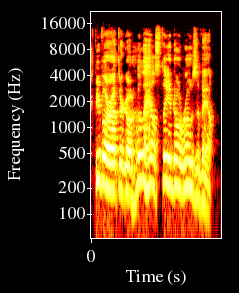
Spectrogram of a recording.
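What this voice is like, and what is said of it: Put-on southern accent. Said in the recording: “Why am I talking with a southern accent?”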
